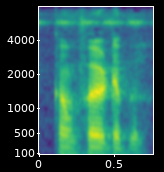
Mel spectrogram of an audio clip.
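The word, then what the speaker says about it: comfortable: दो सिलेबल इसमें नहीं कहने आपने, टोटल 3 सिलेबल है इसमें। कंफर्टेबल लोग अमूमन कंफर्टेबल पढ़ते हैं, तो 4 सिलेबल कह देते हैं, नहीं, करेक्ट प्रोनाउंसिएशन इज़ कंफर्टेबल।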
